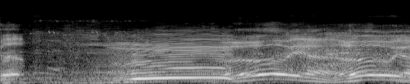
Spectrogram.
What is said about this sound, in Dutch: Welke spenen? Kijk, hier zo, jongen, een paar van die spenen. En als u er nou aan trekt, dan loeit hij.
